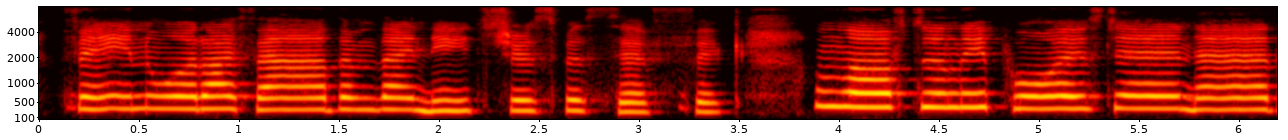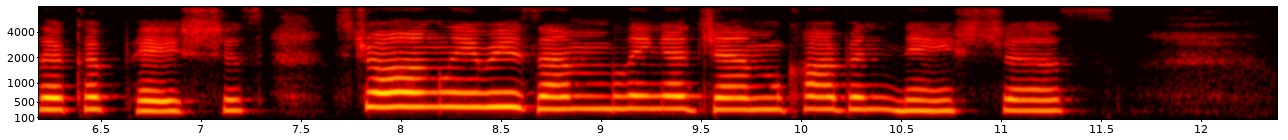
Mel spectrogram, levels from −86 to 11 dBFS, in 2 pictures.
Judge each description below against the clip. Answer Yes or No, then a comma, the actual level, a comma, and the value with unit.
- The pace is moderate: No, slow, 80 wpm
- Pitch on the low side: No, very high, 315 Hz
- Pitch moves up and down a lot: No, average, 2.7 semitones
